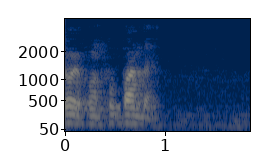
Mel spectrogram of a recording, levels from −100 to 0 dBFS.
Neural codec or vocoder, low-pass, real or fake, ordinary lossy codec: none; 3.6 kHz; real; AAC, 16 kbps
